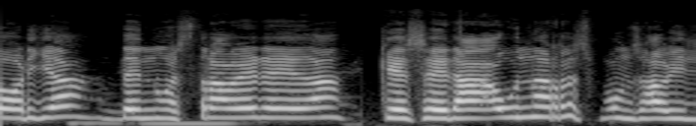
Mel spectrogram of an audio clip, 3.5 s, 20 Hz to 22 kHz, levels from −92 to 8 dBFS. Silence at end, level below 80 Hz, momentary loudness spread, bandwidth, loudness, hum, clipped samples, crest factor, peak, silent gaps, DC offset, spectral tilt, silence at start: 0 s; -66 dBFS; 6 LU; 9.8 kHz; -17 LUFS; none; under 0.1%; 16 dB; -2 dBFS; none; under 0.1%; -4.5 dB/octave; 0 s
